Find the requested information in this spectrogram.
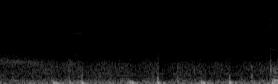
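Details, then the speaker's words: Streamer's own heartbeat, recorded for ASMR through a sensitive 3Dio FS Pro 2 binaural microphone: faint, regular low thuds under steady room hiss; normal resting heartbeat. "Note to self, don't drink things when you're doing heartbeat ASMR. you'll hear things you don't want to hear. But yeah, because the mic is so sensitive, it's meant to emulate being in the actual room with me."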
